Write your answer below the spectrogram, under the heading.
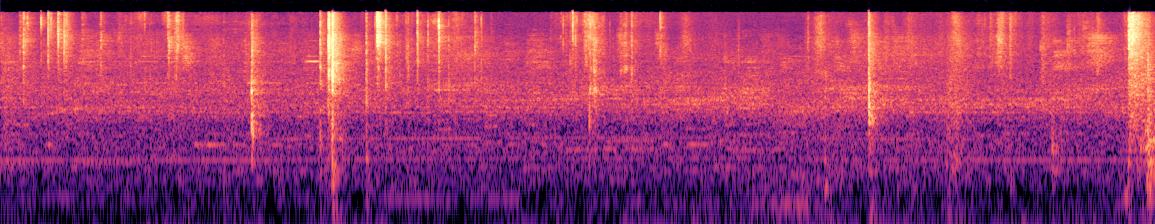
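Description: Trading cards and packs being handled at a desk: a few scattered light clicks and taps over a faint steady hum.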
